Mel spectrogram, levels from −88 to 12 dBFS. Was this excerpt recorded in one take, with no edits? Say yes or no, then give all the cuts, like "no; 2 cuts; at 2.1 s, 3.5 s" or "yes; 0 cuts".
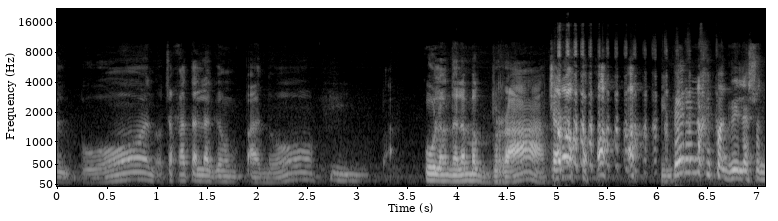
no; 1 cut; at 6.0 s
